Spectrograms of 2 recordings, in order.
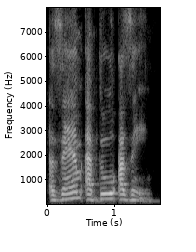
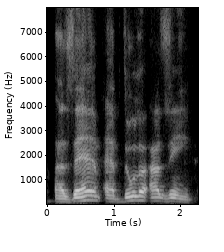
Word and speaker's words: Azzam Abdullah Azim: And am I saying it right? Azzam Abdul Azim. Azzam Abdullah Azim. Yeah, buddy. Yes, ma'am. I got it right.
